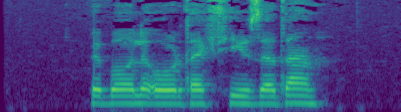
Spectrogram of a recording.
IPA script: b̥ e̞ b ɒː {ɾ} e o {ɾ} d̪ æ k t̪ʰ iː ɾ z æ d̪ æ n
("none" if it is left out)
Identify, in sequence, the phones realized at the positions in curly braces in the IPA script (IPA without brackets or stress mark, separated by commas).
l, ɾ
